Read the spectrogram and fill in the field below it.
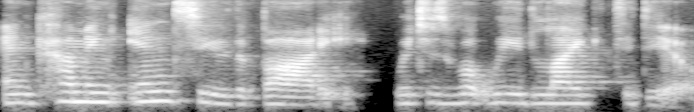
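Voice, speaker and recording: In a calm tone, a woman speaks with a somewhat breathy voice. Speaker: yoga and mindfulness instructor. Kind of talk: workshop instruction. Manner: slow.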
